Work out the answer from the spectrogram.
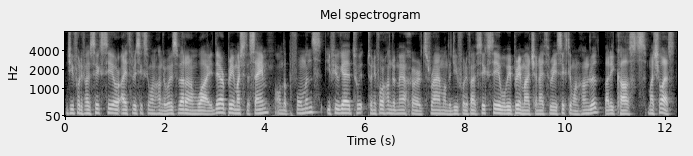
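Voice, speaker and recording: Talking a little fast with hardly any pauses, a young Uruguayan man with a mid-range voice handles chat questions on a live stream, reading each aloud before answering. A native Spanish speaker with a Rioplatense accent, he's relaxed and chuckles often.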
